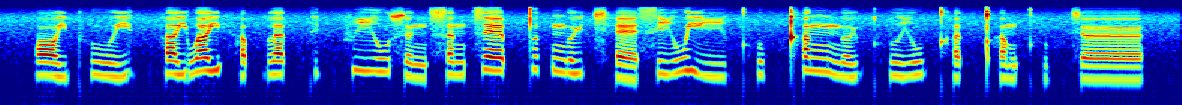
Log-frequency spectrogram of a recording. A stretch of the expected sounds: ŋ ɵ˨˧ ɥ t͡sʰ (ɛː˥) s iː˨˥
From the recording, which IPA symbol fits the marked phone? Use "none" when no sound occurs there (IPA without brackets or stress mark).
ɛː˨˩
